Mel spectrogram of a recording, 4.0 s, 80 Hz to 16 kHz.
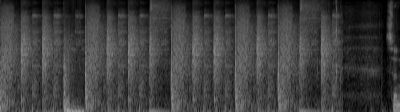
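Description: Chopped drum breakbeat played by TidalCycles: eighth-note slices of the akuma1 break sample, picked at random and stretched to fit one eighth of a cycle each, looping at 140 bpm with heavy low drum hits and dense cymbal hits. The beat stops about three-quarters of the way through.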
